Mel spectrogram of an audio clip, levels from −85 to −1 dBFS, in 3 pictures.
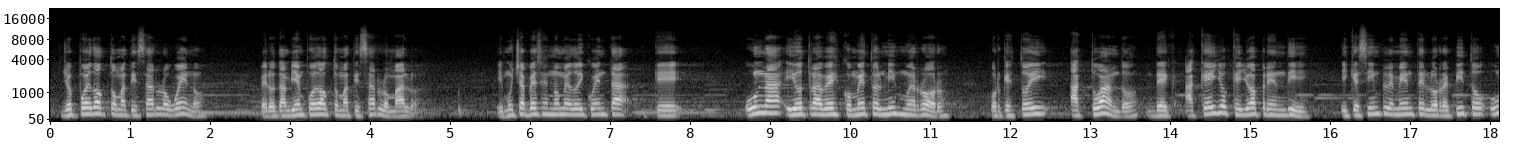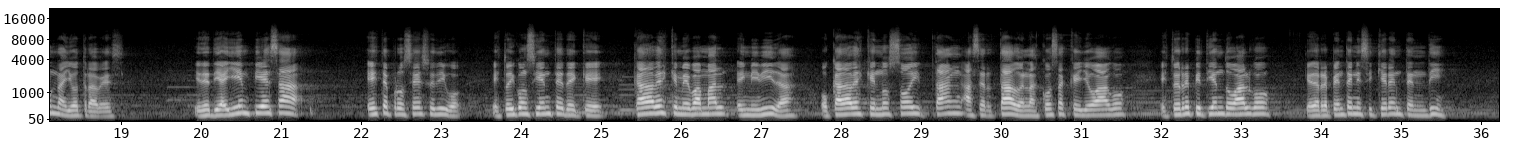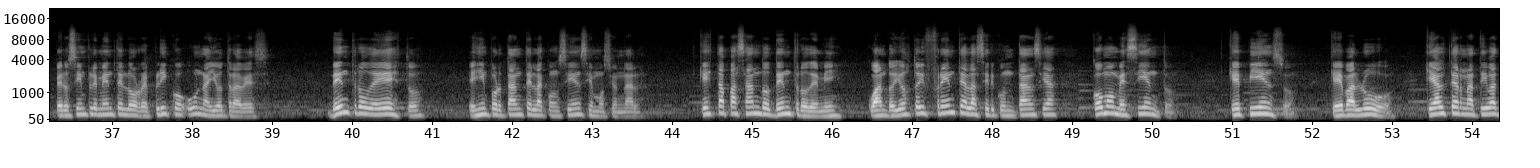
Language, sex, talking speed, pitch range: Spanish, male, 140 wpm, 145-185 Hz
